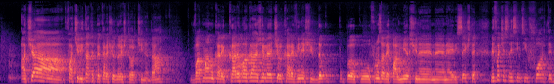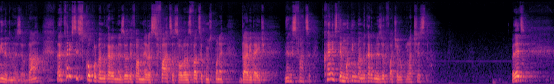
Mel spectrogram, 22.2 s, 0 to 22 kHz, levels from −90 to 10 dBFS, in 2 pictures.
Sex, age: male, 20-39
